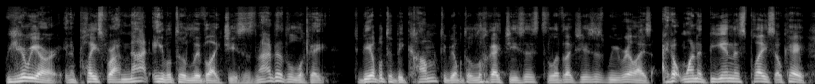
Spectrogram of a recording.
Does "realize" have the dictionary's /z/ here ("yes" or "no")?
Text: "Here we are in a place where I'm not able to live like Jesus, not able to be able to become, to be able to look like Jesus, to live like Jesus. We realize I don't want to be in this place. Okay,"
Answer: yes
